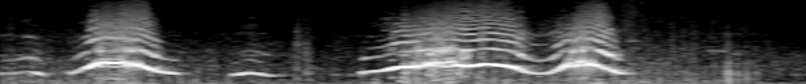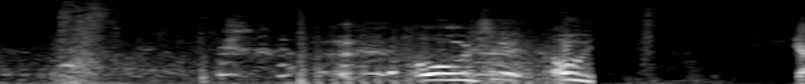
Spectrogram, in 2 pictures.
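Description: A young man shouts excitedly into a close microphone.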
